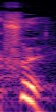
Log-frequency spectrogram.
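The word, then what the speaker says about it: חור: 벤허는 영어 발음으로 허가 됐지 HUR로 표기된 허는 훌입니다. 훌. 히브리어로 훌이고 훌은 여러분 잘 아시는 출애굽 때 모세를 양쪽 팔을 잡아준 아론과 또 한 사람 훌입니다.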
